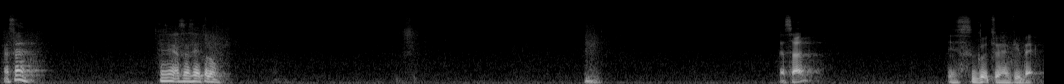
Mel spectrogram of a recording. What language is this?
Malay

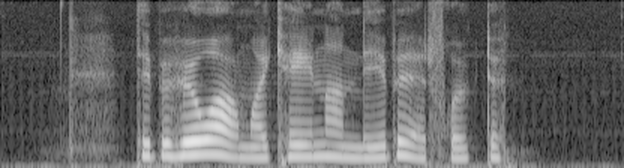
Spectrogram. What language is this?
Danish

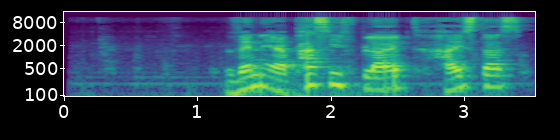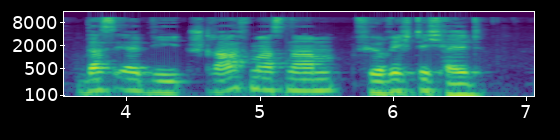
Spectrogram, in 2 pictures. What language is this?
German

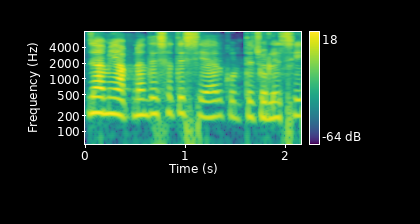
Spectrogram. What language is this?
Bangla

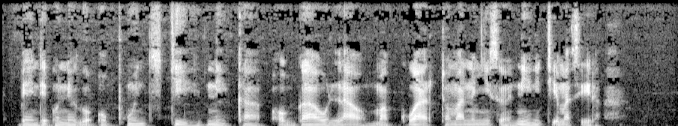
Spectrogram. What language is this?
Luo (Kenya and Tanzania)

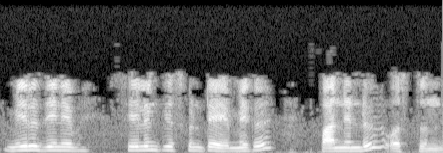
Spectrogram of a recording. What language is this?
Telugu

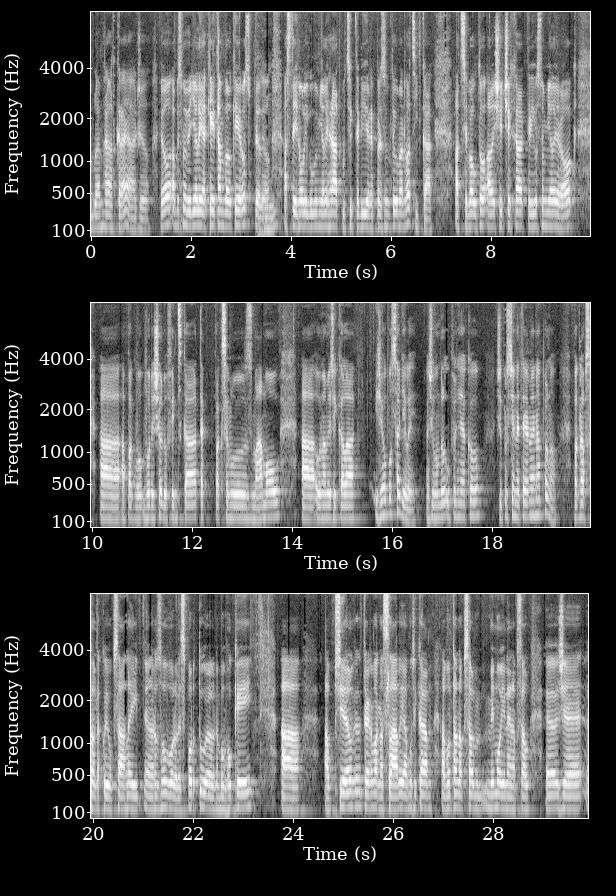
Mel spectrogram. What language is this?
Czech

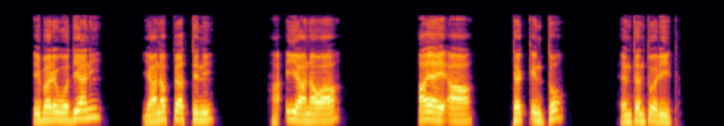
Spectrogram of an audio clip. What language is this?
Dawro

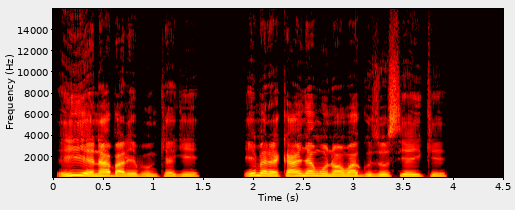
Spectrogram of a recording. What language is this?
Igbo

